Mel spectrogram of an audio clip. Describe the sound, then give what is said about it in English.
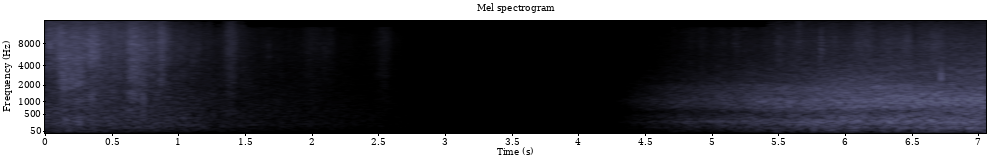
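Road traffic with cars passing: one vehicle's broad whoosh fades away, then a couple of seconds of near silence, and then another car approaches and swells steadily louder. The whole passage is fairly quiet. “Pardon the traffic. I'll try not to talk over it too much. I'll try to let the cars go by. But there's a fair amount of traffic and I am trapped.”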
